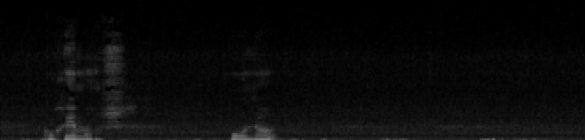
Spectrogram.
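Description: Hands softly rub and handle a knitted ball of yarn.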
